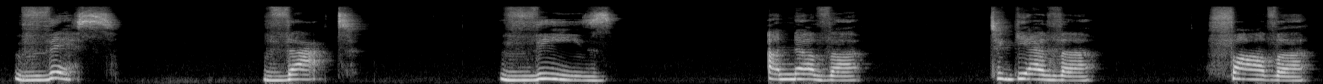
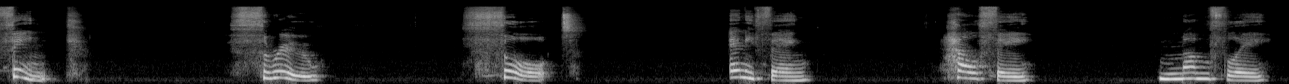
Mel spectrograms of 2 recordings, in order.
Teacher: tilimizni uchini ikkita tishni orasiga qo'ygan holda hosil qilishimiz kerak bo'ladi bu tovushni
